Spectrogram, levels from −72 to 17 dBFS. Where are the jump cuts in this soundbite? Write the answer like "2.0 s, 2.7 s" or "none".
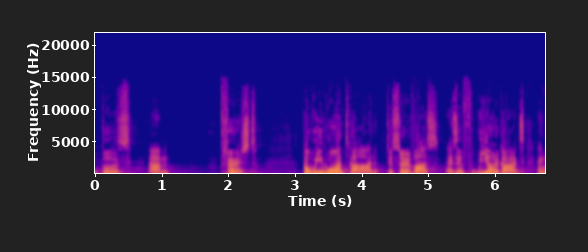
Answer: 1.9 s, 3.8 s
